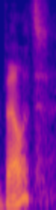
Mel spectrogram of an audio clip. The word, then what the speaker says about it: valet: British people who talk about a personal servant pronounce the T on valet valot.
